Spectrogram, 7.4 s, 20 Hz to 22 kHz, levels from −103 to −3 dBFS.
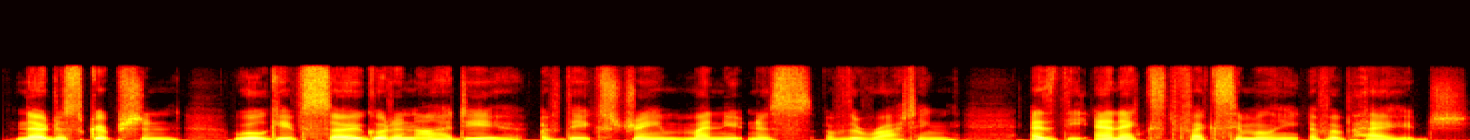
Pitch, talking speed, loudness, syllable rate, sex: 165 Hz, 180 wpm, -22 LUFS, 5.6 syllables/s, female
